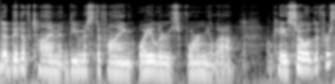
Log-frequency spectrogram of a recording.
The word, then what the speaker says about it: Euler: an easy one to fix um this is pronounced Oiler so this is what Oiler formula looks like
